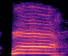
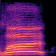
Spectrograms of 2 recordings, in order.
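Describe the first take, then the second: First: It is said in a put-on imitation voice. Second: It is said in the speaker's ordinary voice.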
